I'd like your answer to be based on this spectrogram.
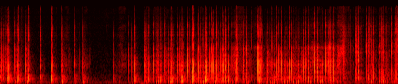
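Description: Nails and fingertips tap and knock on the front panel of a printed cardboard box for a car cover, standing on the table and held upright. Short, dry, hollow taps come spaced apart at first, pause briefly, then build into a rapid, dense patter of knocks that fades out near the end.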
